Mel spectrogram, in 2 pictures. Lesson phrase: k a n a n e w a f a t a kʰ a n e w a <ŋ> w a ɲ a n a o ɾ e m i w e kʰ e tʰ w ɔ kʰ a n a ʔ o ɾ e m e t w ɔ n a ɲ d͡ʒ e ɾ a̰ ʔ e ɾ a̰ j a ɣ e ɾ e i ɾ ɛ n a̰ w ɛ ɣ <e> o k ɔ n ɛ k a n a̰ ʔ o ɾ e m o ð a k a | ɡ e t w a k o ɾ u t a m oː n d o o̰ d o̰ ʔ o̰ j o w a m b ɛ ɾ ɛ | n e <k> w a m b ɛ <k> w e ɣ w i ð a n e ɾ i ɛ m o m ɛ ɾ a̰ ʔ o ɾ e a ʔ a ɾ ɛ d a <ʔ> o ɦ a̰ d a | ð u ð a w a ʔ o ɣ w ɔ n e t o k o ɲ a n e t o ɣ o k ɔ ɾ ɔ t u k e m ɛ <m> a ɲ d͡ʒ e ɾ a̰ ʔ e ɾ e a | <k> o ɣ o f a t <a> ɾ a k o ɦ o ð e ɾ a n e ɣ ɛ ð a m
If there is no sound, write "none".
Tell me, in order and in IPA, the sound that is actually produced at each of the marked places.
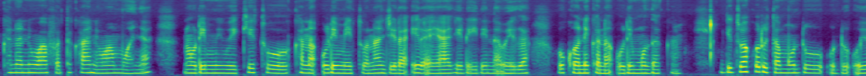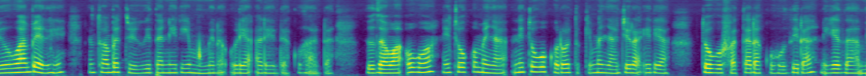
m, a, t, t, k, ɲ, t, a

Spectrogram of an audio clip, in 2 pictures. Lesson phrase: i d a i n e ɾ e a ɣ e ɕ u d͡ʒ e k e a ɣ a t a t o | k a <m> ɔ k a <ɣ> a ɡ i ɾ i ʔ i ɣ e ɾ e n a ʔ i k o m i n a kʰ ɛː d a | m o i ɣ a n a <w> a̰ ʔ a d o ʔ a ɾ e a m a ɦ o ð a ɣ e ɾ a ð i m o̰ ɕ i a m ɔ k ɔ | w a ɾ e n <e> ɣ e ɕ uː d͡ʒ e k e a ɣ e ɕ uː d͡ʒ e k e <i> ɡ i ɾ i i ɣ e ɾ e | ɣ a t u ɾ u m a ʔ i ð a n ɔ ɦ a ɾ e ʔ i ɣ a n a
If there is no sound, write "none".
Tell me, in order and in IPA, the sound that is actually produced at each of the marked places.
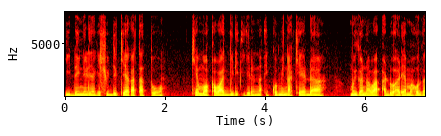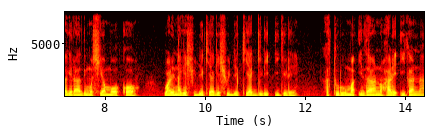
m, w, w, a, a

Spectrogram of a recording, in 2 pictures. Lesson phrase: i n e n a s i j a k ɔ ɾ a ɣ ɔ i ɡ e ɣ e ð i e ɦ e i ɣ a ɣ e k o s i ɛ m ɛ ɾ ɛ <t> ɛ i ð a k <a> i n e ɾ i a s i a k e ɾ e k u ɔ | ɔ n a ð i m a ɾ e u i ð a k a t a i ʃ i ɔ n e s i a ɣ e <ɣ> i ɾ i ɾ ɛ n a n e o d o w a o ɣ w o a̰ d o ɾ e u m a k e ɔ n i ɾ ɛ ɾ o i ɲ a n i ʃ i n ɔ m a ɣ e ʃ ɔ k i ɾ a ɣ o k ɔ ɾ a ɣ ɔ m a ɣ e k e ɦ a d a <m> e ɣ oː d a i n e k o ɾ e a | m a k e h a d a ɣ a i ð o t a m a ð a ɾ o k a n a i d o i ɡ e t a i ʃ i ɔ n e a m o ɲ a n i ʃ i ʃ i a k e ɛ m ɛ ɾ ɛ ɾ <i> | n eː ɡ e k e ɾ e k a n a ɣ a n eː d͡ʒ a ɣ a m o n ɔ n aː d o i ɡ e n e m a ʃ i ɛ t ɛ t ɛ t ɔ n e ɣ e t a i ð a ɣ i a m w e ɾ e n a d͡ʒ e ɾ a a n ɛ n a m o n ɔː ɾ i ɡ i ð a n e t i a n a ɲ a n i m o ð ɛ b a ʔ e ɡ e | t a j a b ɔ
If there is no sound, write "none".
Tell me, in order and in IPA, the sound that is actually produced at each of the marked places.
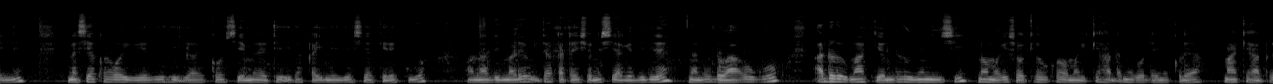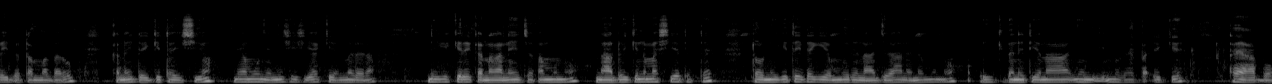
t, a, ð, m, a

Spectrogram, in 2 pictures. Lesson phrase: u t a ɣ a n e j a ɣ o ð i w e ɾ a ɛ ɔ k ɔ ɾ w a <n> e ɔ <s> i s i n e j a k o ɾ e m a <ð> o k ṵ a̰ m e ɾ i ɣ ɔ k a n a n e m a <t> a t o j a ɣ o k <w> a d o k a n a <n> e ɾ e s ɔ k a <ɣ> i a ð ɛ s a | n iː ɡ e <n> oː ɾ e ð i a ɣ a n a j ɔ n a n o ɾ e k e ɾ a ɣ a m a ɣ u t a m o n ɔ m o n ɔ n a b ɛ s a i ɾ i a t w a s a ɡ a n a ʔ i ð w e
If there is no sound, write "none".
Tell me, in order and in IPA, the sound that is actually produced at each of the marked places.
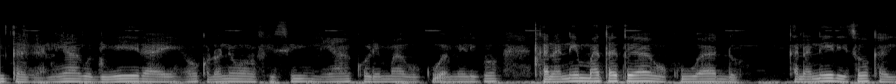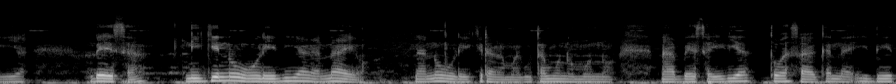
n, f, ɣ, t, u, n, ɣ, n

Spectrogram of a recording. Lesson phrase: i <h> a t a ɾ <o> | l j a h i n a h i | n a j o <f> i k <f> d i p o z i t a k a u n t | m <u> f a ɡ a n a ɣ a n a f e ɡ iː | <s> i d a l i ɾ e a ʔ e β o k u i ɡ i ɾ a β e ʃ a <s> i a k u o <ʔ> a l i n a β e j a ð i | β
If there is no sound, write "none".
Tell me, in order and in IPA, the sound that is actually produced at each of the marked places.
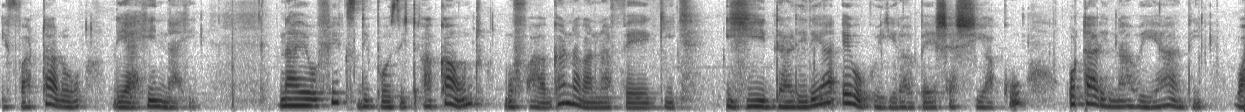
f, o, f, s, u, h, ʃ, t

